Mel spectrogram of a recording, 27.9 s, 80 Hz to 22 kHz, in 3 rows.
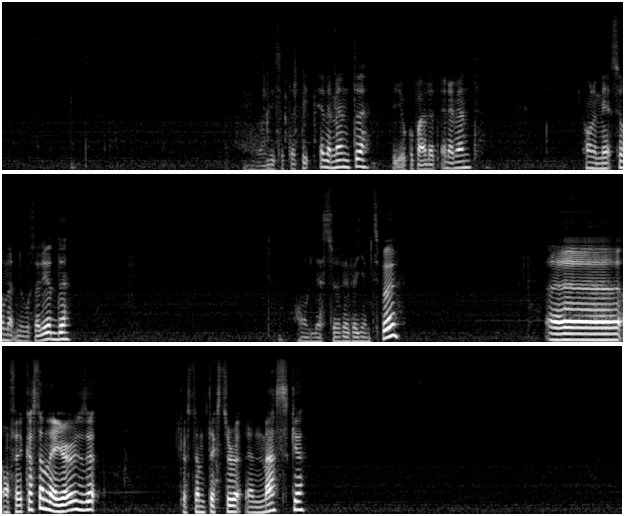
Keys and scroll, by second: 3.7-5.3 typing.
